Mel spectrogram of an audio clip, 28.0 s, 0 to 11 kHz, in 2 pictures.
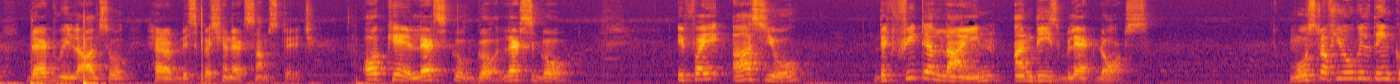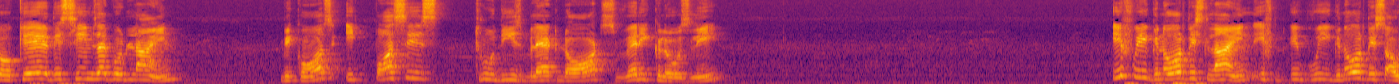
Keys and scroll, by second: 2.0 Down.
